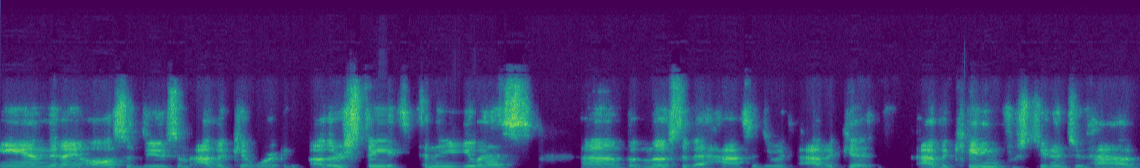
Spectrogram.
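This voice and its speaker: At a moderate pace, a man speaks at medium pitch with ordinary pitch variation and a bright, sharp tone. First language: Spanish. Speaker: school psychologist. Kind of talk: conference presentation. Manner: hesitant, many filler words.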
